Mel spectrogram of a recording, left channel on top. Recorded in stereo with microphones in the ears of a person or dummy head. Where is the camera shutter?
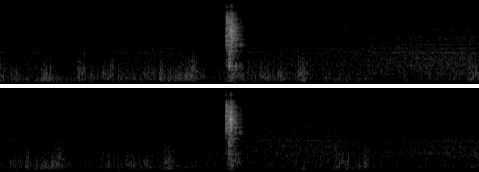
25° right (ahead or behind), 3 m.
